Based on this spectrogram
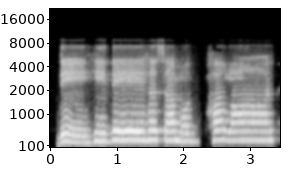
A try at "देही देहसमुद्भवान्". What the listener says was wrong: Dehi is dirgha bhagini. It is not dehi deha. Dehi deha samudbhavan.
